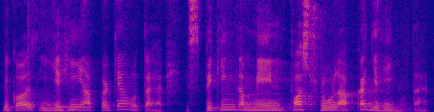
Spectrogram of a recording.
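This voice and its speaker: A man teaching an English lesson, explaining slowly, repeating words for emphasis and answering his own questions. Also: on the high side, animated, dark tone. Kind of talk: classroom lesson.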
